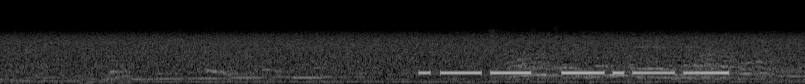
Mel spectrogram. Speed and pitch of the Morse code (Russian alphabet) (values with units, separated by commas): 11 wpm, 540 Hz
